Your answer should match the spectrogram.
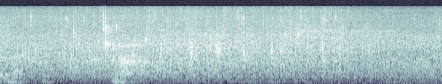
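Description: Faint steady rain, with a few light ticks and one small sound about a second in.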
